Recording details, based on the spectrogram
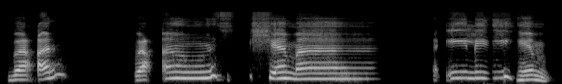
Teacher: اخفا کے ساتھ غنہ ہوگا سیکنڈ لیول کا، یعنی چھوٹا غنہ جس کا نام کاملہ ہے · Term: اخفا حقیقی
